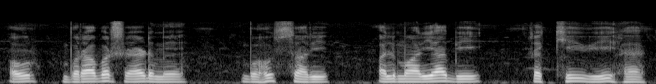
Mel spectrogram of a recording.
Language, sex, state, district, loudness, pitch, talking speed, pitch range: Hindi, male, Uttar Pradesh, Saharanpur, -16 LUFS, 125 Hz, 100 wpm, 120-135 Hz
